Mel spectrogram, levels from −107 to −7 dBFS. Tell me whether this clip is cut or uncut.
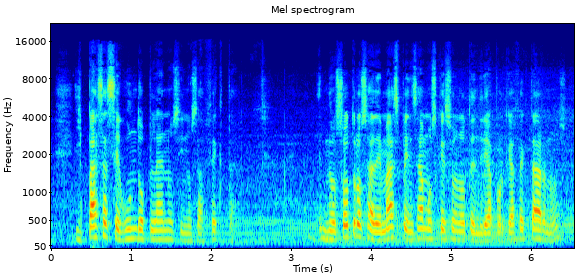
uncut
